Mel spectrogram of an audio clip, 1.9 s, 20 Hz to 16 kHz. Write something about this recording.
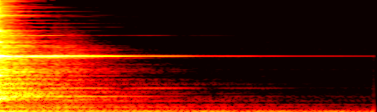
Large square metal road sign struck into the edge with a 2' piece of metal electrical conduit. Low frequencies come from the sign, high frequencies from the metal conduit. The sort of sound you might hear in "Stomp".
